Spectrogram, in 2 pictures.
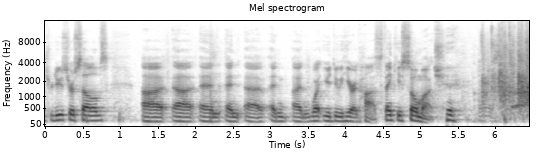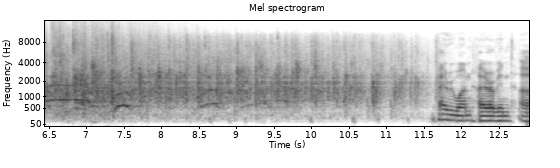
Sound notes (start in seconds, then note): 5.8 applause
